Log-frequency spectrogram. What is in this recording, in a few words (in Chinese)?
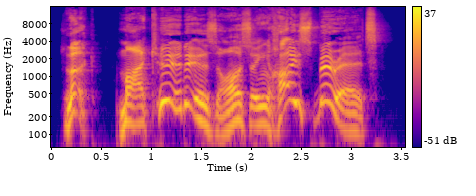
男, 英文配音角色, 手游; 中英双语 科技感; 手游英魂之刃 熊猫人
